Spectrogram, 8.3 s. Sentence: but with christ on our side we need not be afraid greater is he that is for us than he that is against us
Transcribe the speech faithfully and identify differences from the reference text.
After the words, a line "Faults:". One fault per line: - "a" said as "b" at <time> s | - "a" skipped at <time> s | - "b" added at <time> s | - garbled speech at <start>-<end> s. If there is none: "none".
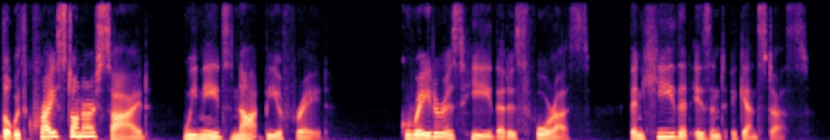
but with christ on our side we needs not be afraid greater is he that is for us than he that isn't against us
Faults:
- "need" said as "needs" at 2.0 s
- "is" said as "isn't" at 7.0 s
